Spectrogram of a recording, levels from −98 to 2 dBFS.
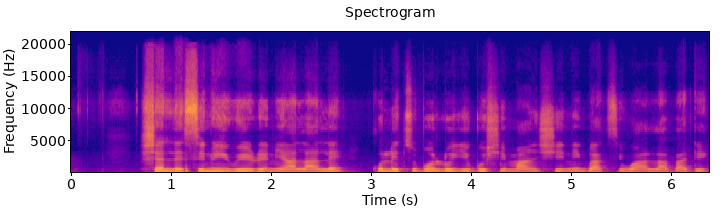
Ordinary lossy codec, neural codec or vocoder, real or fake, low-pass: none; autoencoder, 48 kHz, 128 numbers a frame, DAC-VAE, trained on Japanese speech; fake; none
